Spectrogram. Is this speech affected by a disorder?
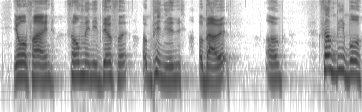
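Yes: cerebral palsy; limited body control.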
